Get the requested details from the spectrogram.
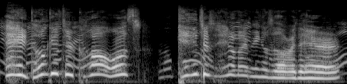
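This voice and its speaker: This woman streamer's voice is very high-pitched, creaky and animated at a normal speed as she gives casual, playful, chatty commentary on a video game. She adds silly sound effects, and game music plays while a crowd can be heard in the background.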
